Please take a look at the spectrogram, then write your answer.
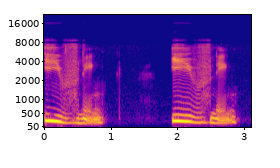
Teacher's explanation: has just two syllables it looks like three but we don't say the middle e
